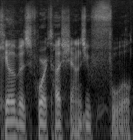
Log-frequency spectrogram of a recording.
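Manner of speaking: hushed stage whisper, half-whispered. Retelling how a brother leaned over in church: imitating Jeff half-whispering. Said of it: "he whispers".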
